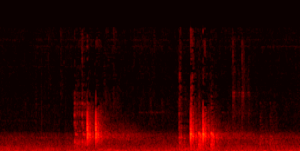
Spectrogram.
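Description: Snooker balls click as they are set down on the table.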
